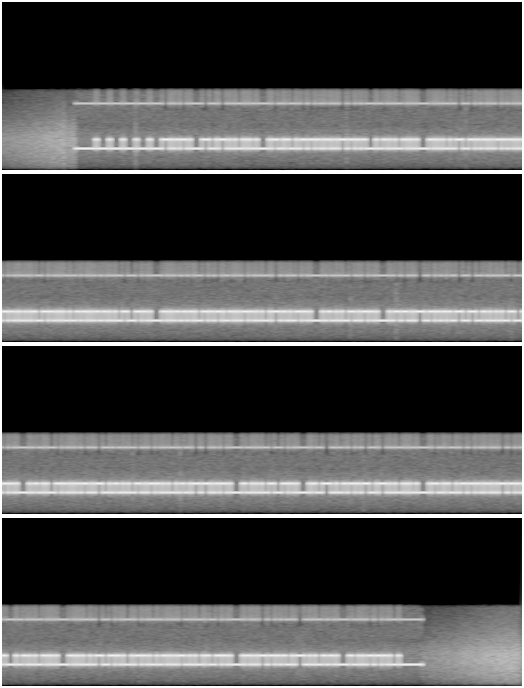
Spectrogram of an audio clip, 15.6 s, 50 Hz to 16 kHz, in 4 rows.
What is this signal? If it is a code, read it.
RTTY (75 baud, 850 Hz shift), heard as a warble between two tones, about 2550 Hz centre. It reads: OE6ZBA DE VU4RQO R R FB YURI. RIG HR 30 W, ANT LOOP. WX SNOW, 23 C. BTU OE6ZBA DE VU4RQO K QRZ? DE CT8CA K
